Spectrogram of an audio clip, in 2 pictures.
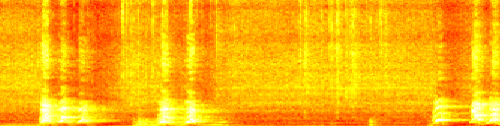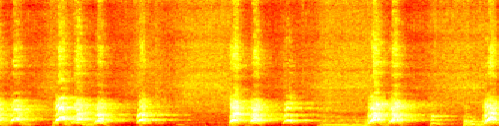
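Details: Dogs barking in short bursts, several sharp barks grouped together with pauses of a second or two between groups, plus a few softer low sounds in the gaps.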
